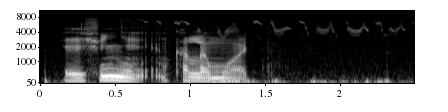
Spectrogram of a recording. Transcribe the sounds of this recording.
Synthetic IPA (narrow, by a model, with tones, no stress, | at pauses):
e˨ʃu˦ɲḛ˨ŋ̩˨ka˦la˨mu˦a˨t̚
